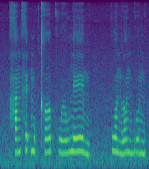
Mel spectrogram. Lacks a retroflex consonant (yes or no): yes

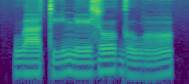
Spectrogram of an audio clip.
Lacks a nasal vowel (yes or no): no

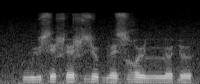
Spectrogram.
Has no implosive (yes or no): no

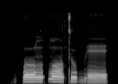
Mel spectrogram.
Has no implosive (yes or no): no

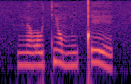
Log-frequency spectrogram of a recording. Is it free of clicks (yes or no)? no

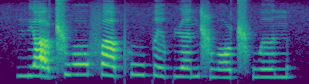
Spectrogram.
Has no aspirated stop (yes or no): no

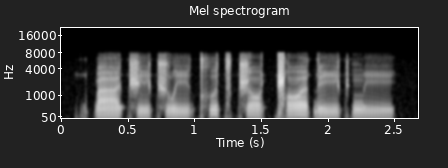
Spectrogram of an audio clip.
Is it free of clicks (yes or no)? no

